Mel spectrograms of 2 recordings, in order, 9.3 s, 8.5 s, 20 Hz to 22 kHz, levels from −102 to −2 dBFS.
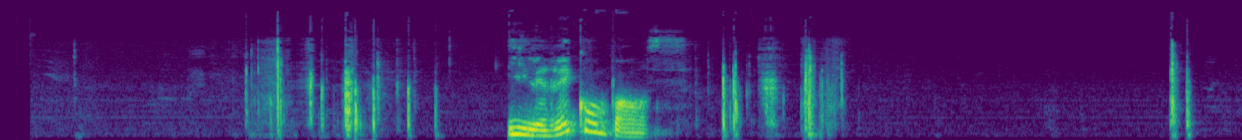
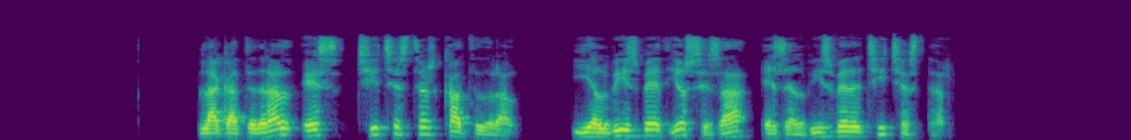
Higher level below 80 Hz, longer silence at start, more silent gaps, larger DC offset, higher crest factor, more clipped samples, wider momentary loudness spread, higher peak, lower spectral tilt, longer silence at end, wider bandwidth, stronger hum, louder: about the same, -58 dBFS vs -62 dBFS; first, 2.05 s vs 1.5 s; second, none vs 2.60-2.67 s, 3.90-4.28 s, 5.65-5.70 s; neither; about the same, 20 dB vs 18 dB; neither; first, 22 LU vs 12 LU; about the same, -2 dBFS vs -2 dBFS; first, -7 dB/octave vs -5 dB/octave; second, 0.4 s vs 1.4 s; about the same, 7.4 kHz vs 8 kHz; neither; about the same, -17 LUFS vs -19 LUFS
